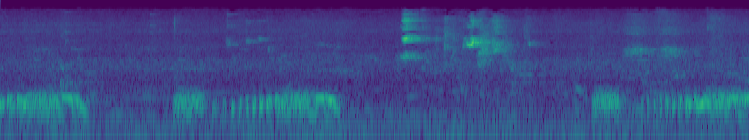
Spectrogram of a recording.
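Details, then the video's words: Barbary doves, white and brown forms compared, each giving a clipped low coo burst, with gaps between the bursts. A few faint high bird chirps sit in the middle. "PERBEDAAN SUARA ANGGUNGAN BURUNG PUTER PUTIH DENGAN PUTER COKLAT"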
